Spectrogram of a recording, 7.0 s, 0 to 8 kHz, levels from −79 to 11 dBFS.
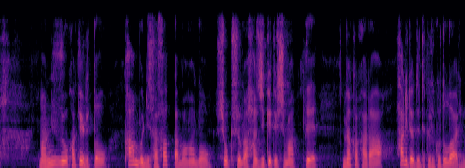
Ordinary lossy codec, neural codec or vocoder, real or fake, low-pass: none; autoencoder, 22.05 kHz, a latent of 192 numbers a frame, VITS, trained on one speaker; fake; 7.2 kHz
